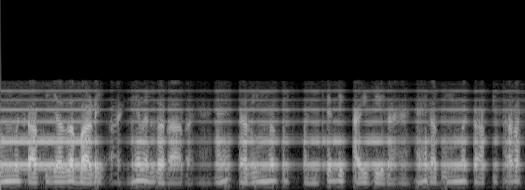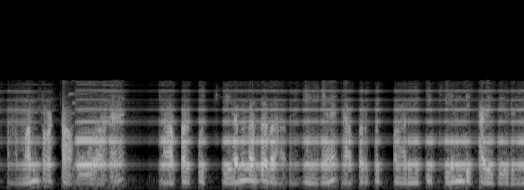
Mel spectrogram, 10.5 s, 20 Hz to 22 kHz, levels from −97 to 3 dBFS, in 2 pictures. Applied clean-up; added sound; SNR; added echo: neural mask model RNNoise.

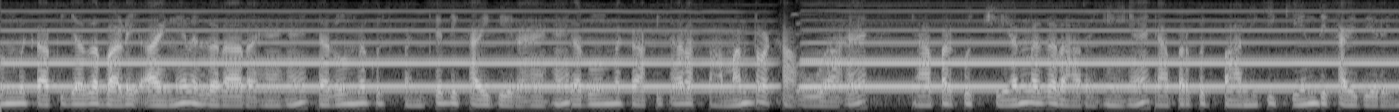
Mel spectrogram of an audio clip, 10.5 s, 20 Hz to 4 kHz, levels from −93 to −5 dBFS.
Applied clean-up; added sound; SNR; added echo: none; Wind instrument, woodwind instrument; -3 dB; none.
